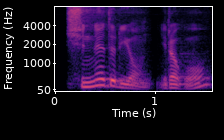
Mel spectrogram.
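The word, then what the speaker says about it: συνέδριον: 어 유대 민족의 의회이며 대법원이 바로이 산 헤드린 헬라로는 신네드리온이라고 불리는 발음이라고 보면 되겠습니다.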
